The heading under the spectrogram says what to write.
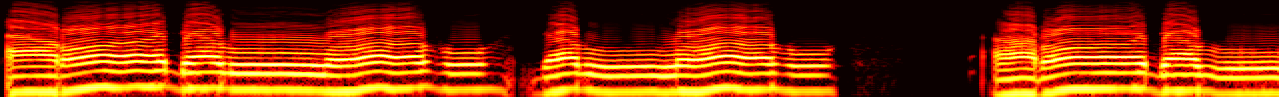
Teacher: Kemudian pelafal ra, di sini ada mad tabi'i, fathah bertemu alif, ra-nya dibaca dengan tebal karena ra berharokat fathah · di sini lafal Allahnya tebal yaitu lafzul jalalah. Kemudian dia juga termasuk mad tabi'i, panjangnya 2 harokat.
